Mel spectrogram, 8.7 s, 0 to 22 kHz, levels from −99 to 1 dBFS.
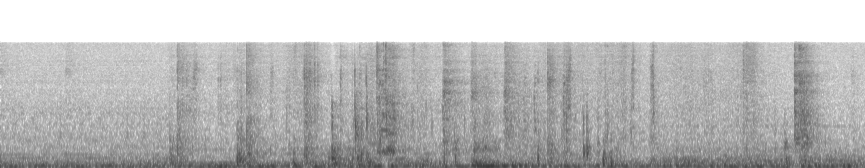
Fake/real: real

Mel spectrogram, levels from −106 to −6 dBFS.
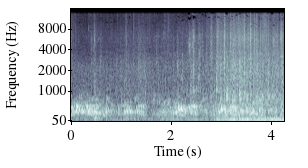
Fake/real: real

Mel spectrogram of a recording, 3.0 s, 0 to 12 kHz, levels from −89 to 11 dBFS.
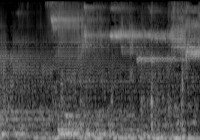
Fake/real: fake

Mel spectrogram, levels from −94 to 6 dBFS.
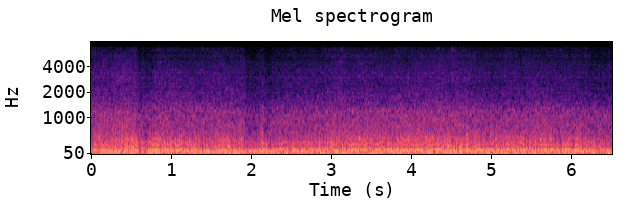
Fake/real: fake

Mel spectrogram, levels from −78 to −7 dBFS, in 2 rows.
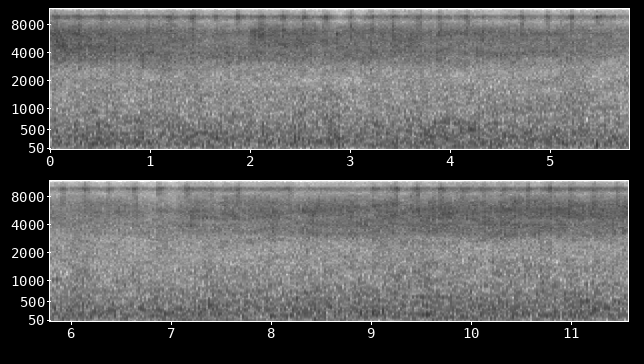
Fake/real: fake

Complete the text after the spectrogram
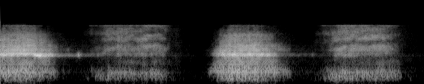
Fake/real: fake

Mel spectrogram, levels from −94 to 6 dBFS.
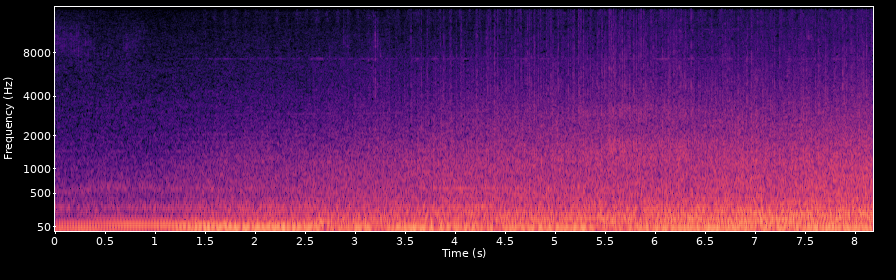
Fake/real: real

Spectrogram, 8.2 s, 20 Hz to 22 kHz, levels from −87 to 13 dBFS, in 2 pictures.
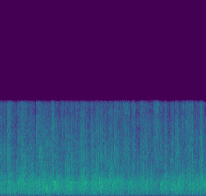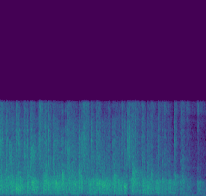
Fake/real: fake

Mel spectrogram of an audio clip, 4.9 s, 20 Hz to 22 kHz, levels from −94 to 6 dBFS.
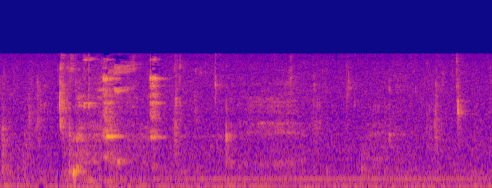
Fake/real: real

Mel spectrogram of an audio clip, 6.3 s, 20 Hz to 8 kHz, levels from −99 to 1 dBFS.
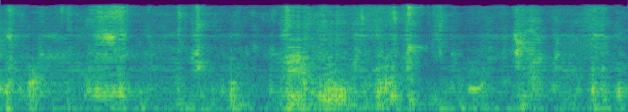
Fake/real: fake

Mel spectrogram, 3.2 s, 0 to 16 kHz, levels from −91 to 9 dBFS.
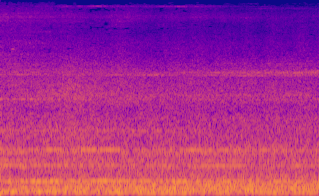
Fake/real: real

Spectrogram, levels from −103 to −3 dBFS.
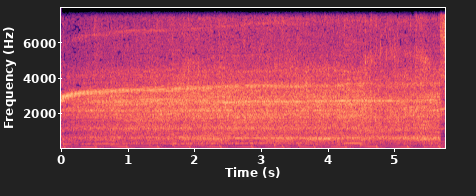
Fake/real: real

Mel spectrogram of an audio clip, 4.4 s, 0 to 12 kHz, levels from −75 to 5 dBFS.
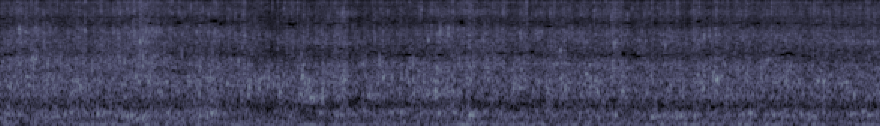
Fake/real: real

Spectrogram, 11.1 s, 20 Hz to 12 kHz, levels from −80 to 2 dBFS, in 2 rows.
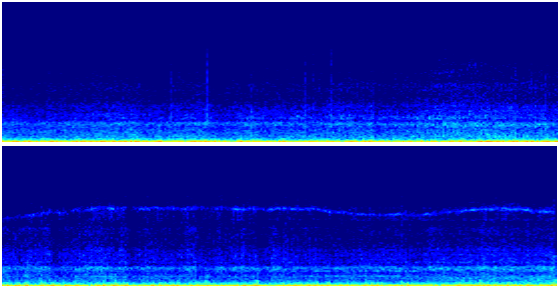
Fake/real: real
